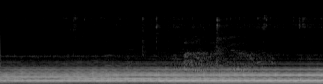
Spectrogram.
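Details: A male plainfin midshipman (Porichthys notatus) drones a steady, low, foghorn-like hum with rich buzzing overtones, a courtship mating call to females to come over.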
